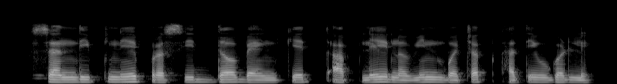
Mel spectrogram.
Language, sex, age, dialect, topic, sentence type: Marathi, male, 18-24, Varhadi, banking, statement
